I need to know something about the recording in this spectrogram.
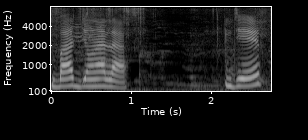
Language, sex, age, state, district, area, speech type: Odia, female, 18-30, Odisha, Nuapada, rural, spontaneous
